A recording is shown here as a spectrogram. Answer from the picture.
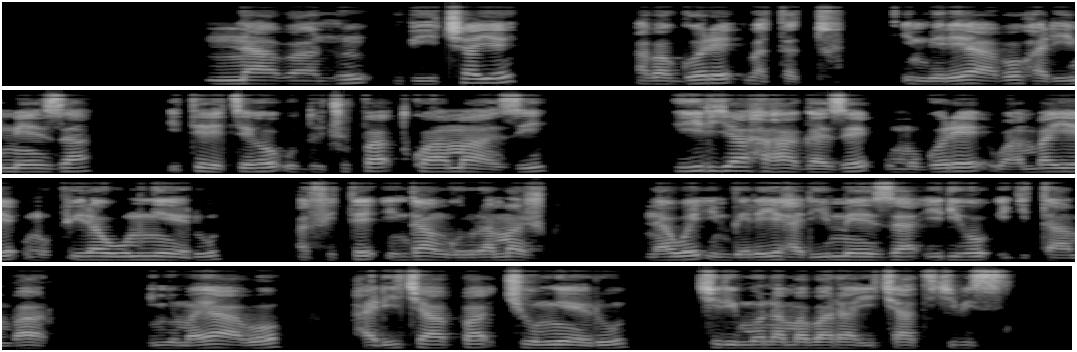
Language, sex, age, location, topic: Kinyarwanda, male, 25-35, Kigali, health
